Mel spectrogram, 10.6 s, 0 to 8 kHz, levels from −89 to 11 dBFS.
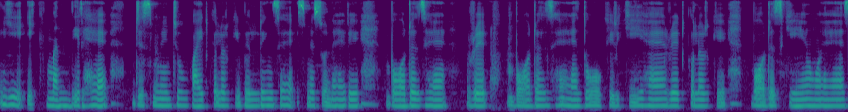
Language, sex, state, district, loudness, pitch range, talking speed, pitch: Hindi, female, Bihar, Kishanganj, -33 LUFS, 170-180 Hz, 160 wpm, 175 Hz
